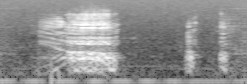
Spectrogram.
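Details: Red deer stag in Romania during the autumn-equinox rut, seeking hinds and roaring to assert supremacy over rivals; one harsh, richly harmonic roar of nearly a second, followed by male narration in Romanian over a steady low hum.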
